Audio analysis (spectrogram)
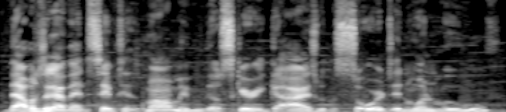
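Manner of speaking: ordinary delivery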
